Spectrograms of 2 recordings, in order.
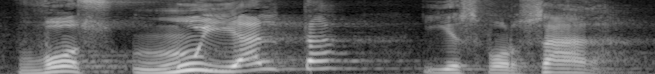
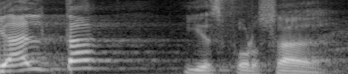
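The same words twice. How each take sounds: First: Each word of "Voz muy alta y esforzada" drawn out slowly; slow emphatic repeat. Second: Said in the usual way. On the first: Shown as a demonstration. Preacher repeating the dictionary definition, slow and drawn out.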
